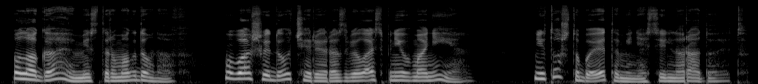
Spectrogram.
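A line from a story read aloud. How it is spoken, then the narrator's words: Sighing doctor. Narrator (Russian): доктор сказал, вздохнув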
